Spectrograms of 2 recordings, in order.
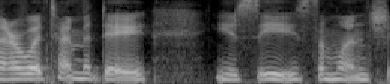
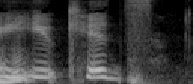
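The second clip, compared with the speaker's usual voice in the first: put-on grumpy, high, cranky old lady voice; 5 semitones higher than usual. Joking that she's now the old lady, the speaker plays one: old lady voice. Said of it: "I'm the old lady".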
